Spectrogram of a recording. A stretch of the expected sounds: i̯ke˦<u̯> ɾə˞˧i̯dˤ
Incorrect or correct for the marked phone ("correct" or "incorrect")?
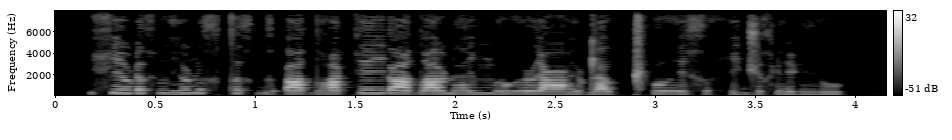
incorrect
